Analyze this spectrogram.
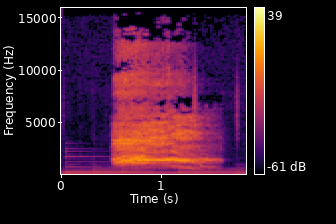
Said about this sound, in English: Matt, can you play for our listeners what the Wilhelm Scream is?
